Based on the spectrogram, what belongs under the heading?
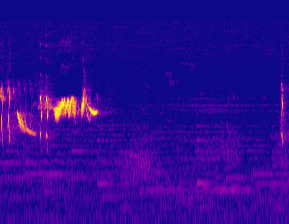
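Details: A singing common linnet at RSPB Rainham Marshes in spring, by a hedge with other linnets singing nearby, gives a quick burst of bright twittering notes and a thin buzzy trill over about a second and a half, with soft background music.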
